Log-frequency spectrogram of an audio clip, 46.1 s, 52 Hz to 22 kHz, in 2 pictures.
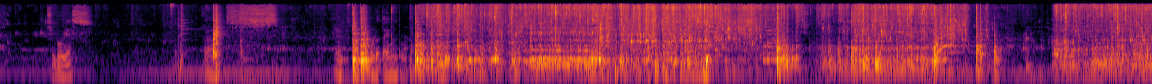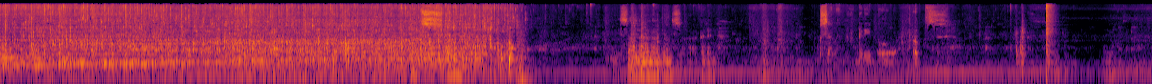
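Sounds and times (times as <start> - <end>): faucet running into sink: 8.3 - 20.0, 21.0 - 33.8
water filling a metal pot: 8.3 - 20.0, 21.0 - 33.4.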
